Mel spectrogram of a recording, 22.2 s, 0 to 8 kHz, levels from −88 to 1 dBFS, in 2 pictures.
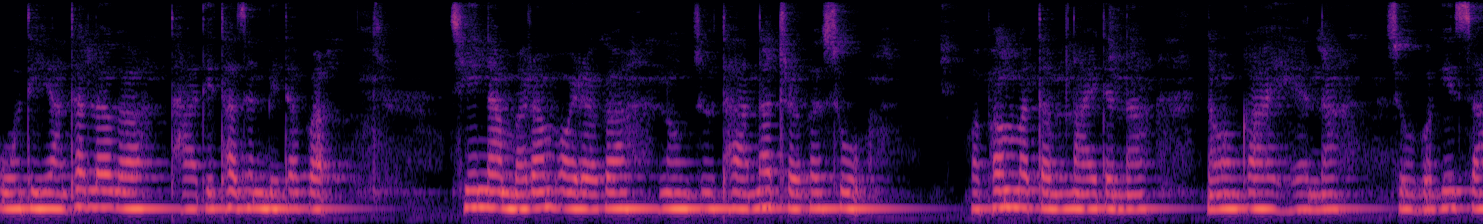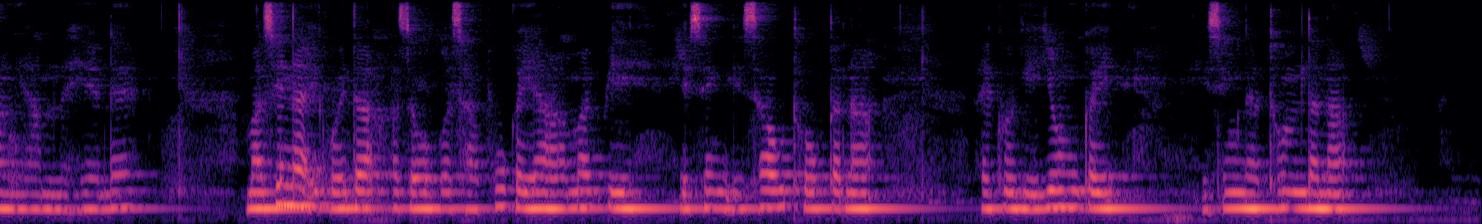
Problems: background sounds at intervals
